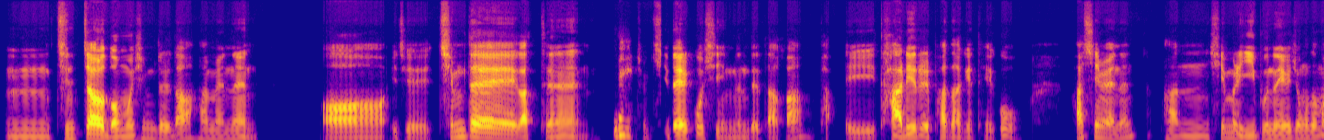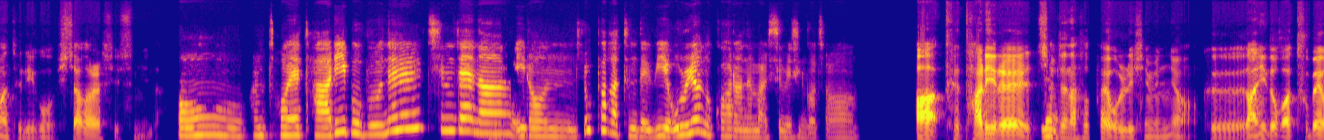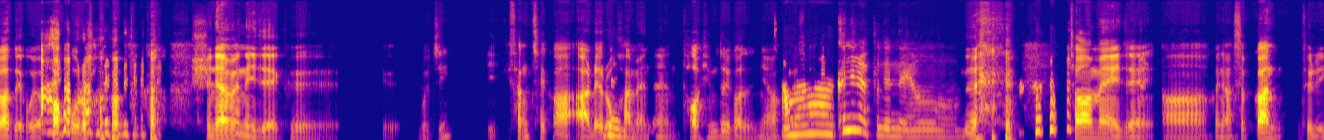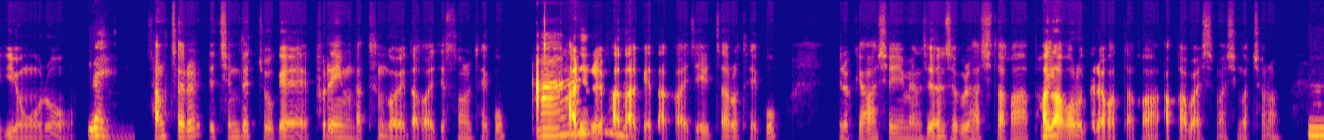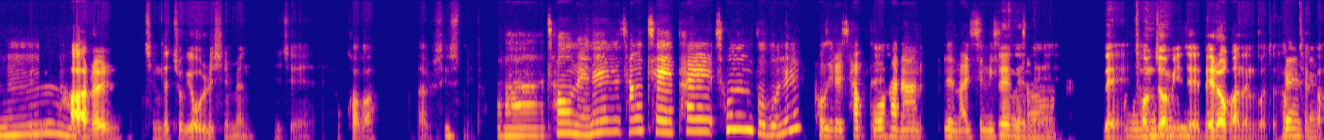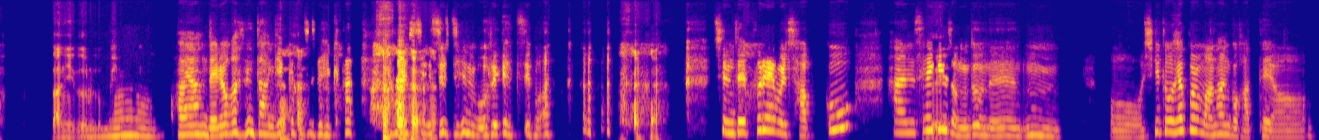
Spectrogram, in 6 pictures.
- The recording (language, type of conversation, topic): Korean, podcast, 바로 해볼 수 있는 간단한 연습 하나 알려주실 수 있나요?
- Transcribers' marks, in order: laughing while speaking: "아 네"; laugh; laughing while speaking: "네"; laugh; lip smack; laughing while speaking: "내려가는 단계까지 내가 갈 수 있을지는 모르겠지만"; laugh; laugh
